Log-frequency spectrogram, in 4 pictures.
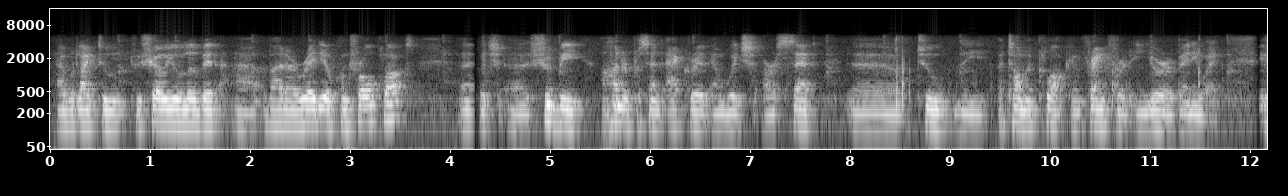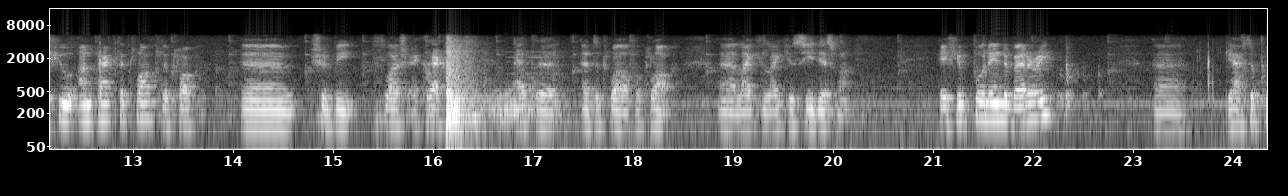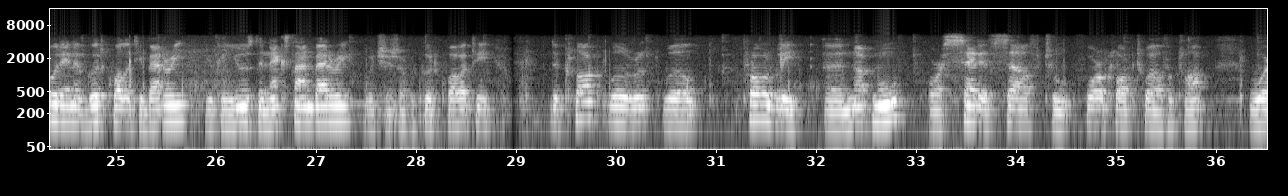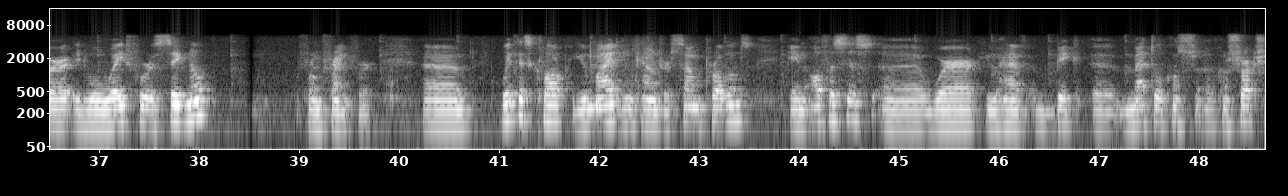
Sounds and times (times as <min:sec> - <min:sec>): Speech: 0:00.0 - 0:20.3, 0:21.0 - 0:22.4, 0:23.2 - 0:38.2, 0:39.0 - 0:48.6.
